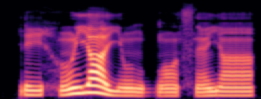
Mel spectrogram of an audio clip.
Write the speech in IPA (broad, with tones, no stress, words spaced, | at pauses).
ɾi˨hũ˨˦ja˦˨ jũ˨ɡ͡bɔ̃˨sɛ̃˨˦jã˦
